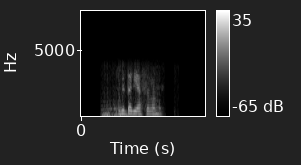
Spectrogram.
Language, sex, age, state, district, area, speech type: Santali, female, 30-45, Jharkhand, Seraikela Kharsawan, rural, conversation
